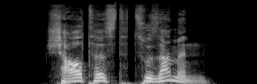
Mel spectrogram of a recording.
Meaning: inflection of zusammenscharren: 1. second-person singular preterite 2. second-person singular subjunctive II
- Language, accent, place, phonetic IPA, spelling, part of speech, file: German, Germany, Berlin, [ˌʃaʁtəst t͡suˈzamən], scharrtest zusammen, verb, De-scharrtest zusammen.ogg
